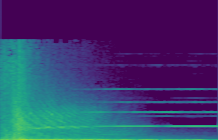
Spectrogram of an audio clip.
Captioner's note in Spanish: Timbre agudo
